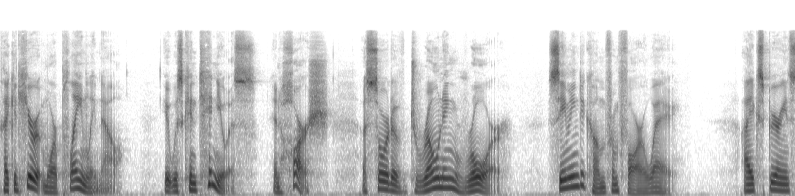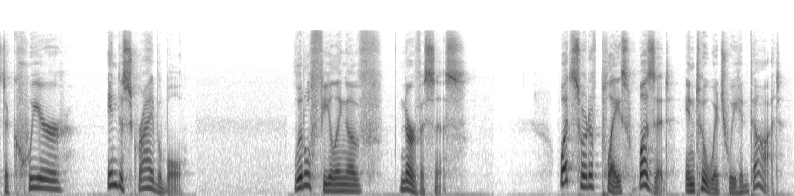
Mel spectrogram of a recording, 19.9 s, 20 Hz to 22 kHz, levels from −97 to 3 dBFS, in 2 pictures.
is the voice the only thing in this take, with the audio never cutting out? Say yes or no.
yes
